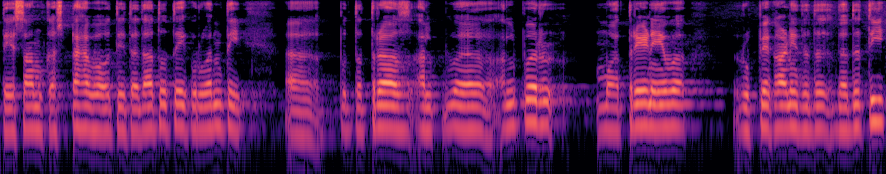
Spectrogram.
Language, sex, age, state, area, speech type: Sanskrit, male, 18-30, Rajasthan, rural, spontaneous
